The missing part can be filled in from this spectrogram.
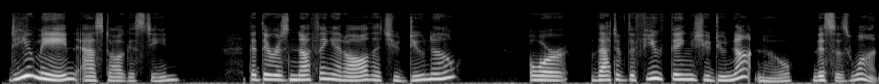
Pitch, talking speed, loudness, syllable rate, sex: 210 Hz, 190 wpm, -17 LUFS, 5.1 syllables/s, female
